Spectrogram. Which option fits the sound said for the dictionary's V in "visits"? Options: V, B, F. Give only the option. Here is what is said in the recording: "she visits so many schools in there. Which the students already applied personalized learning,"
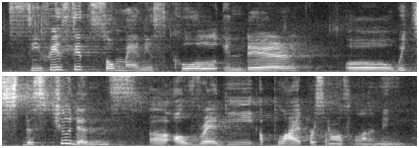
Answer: F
